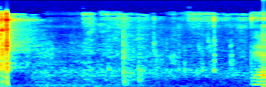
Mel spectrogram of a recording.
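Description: A single sharp click from the electronic door lock's hardware as the lever handle is fitted onto it, followed by near quiet with a couple of faint handling ticks.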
